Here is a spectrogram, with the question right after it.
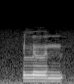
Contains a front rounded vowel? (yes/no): no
